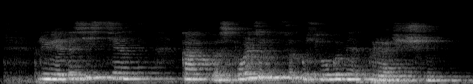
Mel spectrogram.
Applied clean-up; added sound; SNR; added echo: none; none; none; reverberation time 1.1 s.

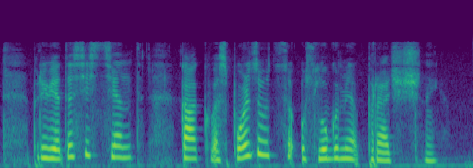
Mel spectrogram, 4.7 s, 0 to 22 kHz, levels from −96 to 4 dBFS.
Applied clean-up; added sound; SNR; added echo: none; none; none; none.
